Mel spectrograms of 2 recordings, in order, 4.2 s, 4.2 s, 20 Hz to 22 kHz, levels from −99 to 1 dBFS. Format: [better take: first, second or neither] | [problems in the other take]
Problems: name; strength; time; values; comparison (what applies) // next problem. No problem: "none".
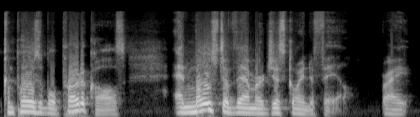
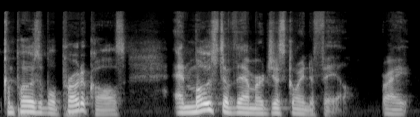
second | distortion; slight; 6% of the sound clipped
